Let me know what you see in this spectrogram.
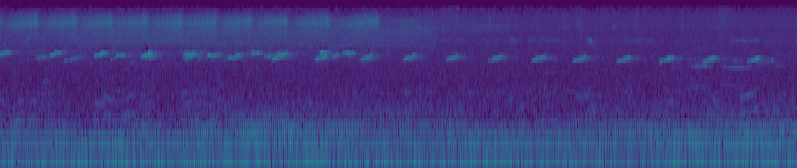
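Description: A bird calling over and over with short rising chirps, closely spaced at first and then about one every half second or so. An insect's high pulsing buzz runs beneath it and stops about halfway through.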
